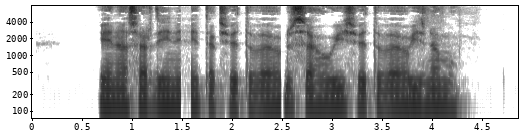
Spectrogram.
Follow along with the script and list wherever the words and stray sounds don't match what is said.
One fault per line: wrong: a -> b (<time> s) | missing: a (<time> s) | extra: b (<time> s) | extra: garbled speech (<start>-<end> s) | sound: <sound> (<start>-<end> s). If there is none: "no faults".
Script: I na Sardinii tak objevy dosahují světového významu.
sound: dropout (1.5-1.6 s)
wrong: objevy -> světového (1.8 s)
